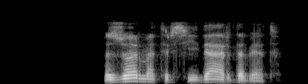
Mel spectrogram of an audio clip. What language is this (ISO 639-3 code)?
ckb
